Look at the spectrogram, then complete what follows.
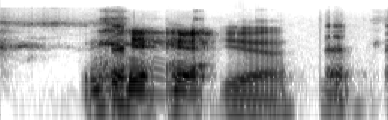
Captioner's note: laughter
